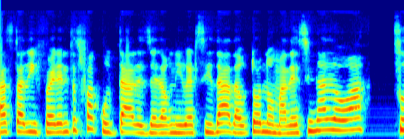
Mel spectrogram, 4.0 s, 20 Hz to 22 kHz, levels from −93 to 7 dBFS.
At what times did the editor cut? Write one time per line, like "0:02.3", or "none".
none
